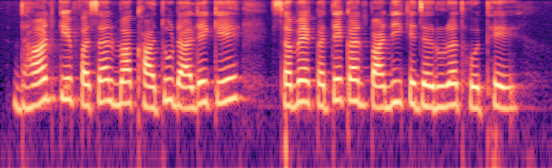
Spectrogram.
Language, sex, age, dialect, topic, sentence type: Chhattisgarhi, female, 18-24, Western/Budati/Khatahi, agriculture, question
